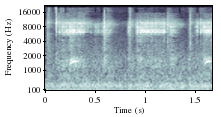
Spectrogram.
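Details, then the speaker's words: Nintendo DS Lite (metallic rose, bad top screen) from a 22-console eBay lot, shoulder triggers tested: crisp, light clicks about twice a second in a quiet room; normal shoulder button click, trigger working. "That's the trigger working. And that's the other trigger working."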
